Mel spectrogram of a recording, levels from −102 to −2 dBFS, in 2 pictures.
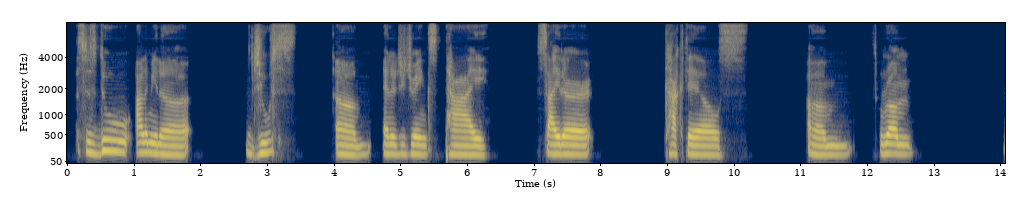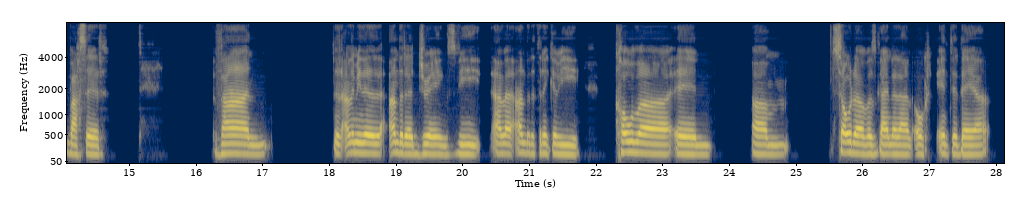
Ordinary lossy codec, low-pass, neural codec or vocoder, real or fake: none; none; codec, 16 kHz, 16 kbps, FunCodec, trained on LibriTTS, 50 frames a second; fake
